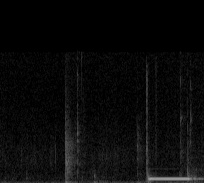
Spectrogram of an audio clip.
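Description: A short electronic beep: one steady tone, held for about half a second near the end. It is the loudest sound, preceded by a couple of faint clicks like keys on a computer keyboard.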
